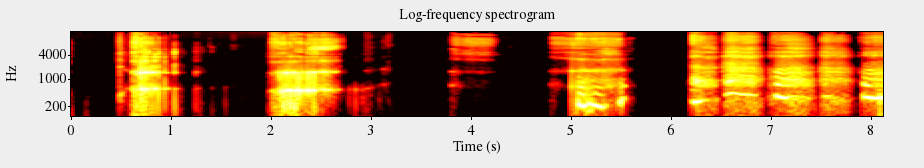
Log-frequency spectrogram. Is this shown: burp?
yes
